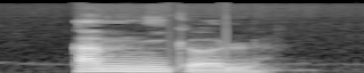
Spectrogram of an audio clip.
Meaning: amnicolous
- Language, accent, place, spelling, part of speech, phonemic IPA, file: French, France, Lyon, amnicole, adjective, /am.ni.kɔl/, LL-Q150 (fra)-amnicole.wav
